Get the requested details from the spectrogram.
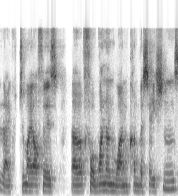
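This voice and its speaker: Speaking with a German accent, this man talks. His pace is fairly slow. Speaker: history professor. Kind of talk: academic discussion. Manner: halting, many fillers.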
